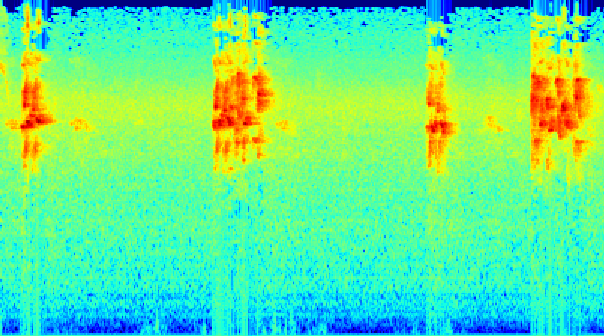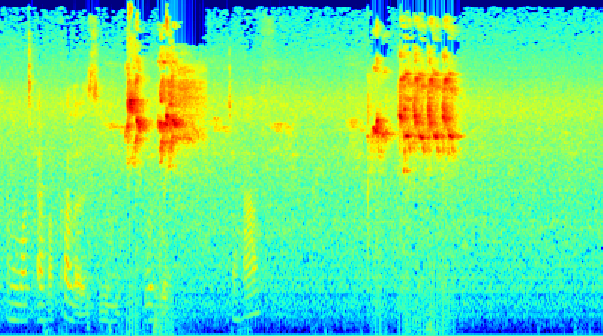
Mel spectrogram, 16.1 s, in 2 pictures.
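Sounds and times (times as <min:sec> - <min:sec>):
bird chirping: 0:00.0 - 0:01.9, 0:02.8 - 0:04.0, 0:05.6 - 0:14.3.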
